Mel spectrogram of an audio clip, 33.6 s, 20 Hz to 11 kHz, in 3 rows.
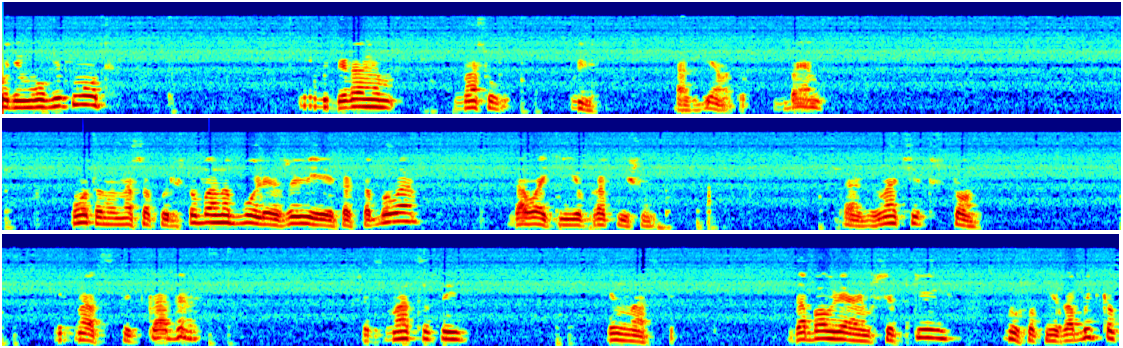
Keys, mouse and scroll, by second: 1.2 middle click, 3.2 click, 5.2 click, 6.9-11.5 drag, 15.8-16.6 middle drag, 19.4 click, 22.4 click, 24.5 click, 26.5 click, 27.8 click, 31.2 click.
